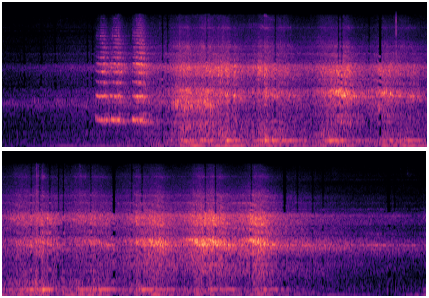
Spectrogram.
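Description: Passenger train sounding two short horn blasts as it nears, about a second in. It then runs through the station at speed, with a loud rolling rumble and a repeating clatter of wheels over the rails, and fades away near the end.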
